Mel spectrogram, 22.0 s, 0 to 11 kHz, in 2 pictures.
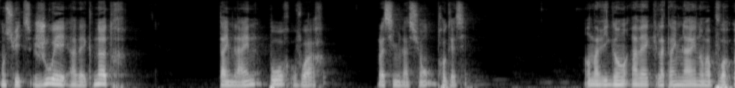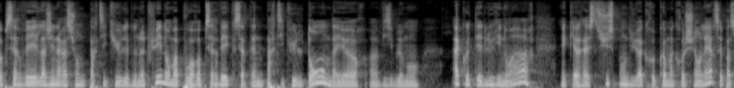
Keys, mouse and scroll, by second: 1.6 click, 8.6 click, 16.3-16.7 scroll up 1, 16.7 middle click, 18.5 KP_3.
